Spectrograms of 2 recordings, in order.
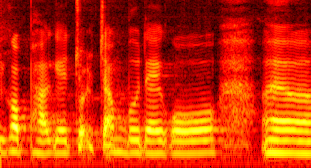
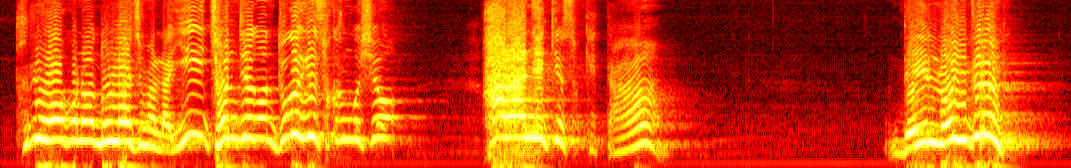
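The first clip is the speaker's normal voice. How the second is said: full-force preaching; 8 semitones higher, 10 dB louder than usual. Acted. Pastor proclaiming scripture to congregation, full-force preaching. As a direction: thunder God's word over the room.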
